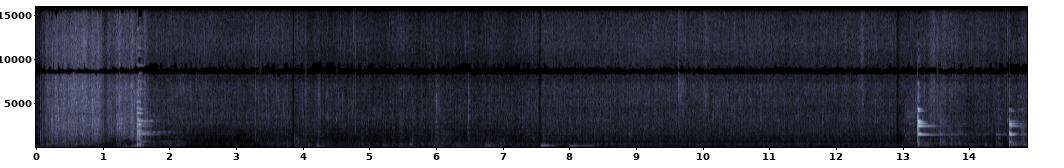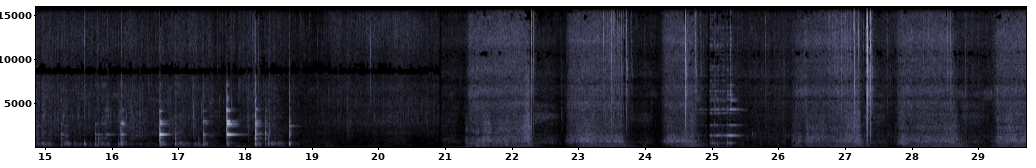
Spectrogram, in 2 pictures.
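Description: Wooden spoon stirring potatoes in an aluminium cooking pot: a short rustle at the start, then a string of sharp knocks of the spoon against the pot, with a ringing note. Near the end come repeated scraping strokes about once a second.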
